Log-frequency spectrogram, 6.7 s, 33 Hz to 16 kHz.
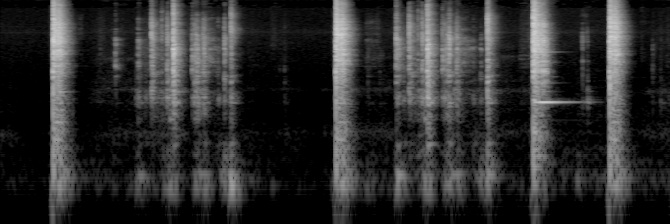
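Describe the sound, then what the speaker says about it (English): AGT Uragan 2 air rifle dry fired with a de-pinger fitted: a few sharp, close mechanical clacks, each followed by short clicking and cocking rattles, with one brief faint ring after a shot and no voices. "I'll give you a fire of the rifle, dry fire of the rifle, and you'll see the before and after difference."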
